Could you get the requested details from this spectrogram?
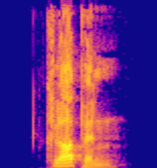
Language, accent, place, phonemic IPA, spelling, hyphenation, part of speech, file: German, Germany, Berlin, /ˈklɔpən/, kloppen, klop‧pen, verb, De-kloppen.ogg
- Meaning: 1. to fight, to engage in a fistfight 2. to thump, to hit hard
